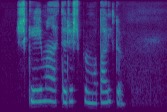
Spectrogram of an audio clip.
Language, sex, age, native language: Icelandic, female, 8, Icelandic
